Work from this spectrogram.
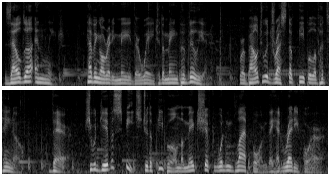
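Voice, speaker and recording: A man's voice: mid-range voice, sing-song, normal speed. A man narrating a fantasy story in a dramatic, scripted storytelling style. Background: soft music.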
